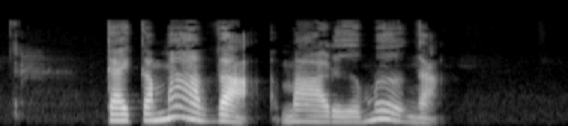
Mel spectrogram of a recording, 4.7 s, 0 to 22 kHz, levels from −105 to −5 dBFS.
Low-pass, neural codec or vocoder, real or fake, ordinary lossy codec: 10.8 kHz; none; real; MP3, 48 kbps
